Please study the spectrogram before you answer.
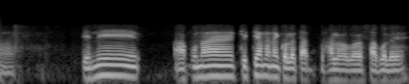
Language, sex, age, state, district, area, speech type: Assamese, male, 30-45, Assam, Biswanath, rural, conversation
